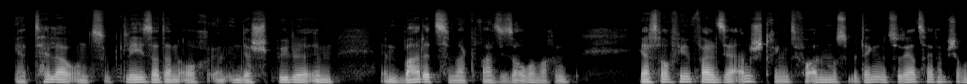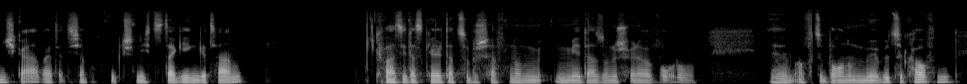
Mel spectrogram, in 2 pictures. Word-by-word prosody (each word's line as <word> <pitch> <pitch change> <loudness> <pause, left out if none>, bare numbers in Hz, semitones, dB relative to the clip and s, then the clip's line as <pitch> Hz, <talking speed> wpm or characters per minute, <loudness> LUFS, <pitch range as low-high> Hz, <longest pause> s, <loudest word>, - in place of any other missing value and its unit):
ja, 95 -2 -4
Teller 115 0 +3
und 100 -2 -3
so - - -2
Gläser 110 0 +3
dann 105 0 +2
auch, 105 -1 -2
äh, - - -10
in 100 +1 -2
der 100 0 +2
Spüle 110 +1 +2
im 105 0 +1 0.5
im 100 -1 -2
Badezimmer 110 -4 +4
quasi 95 0 -3
sauber 95 +2 +1
machen. 100 +2 -4 0.7
Ja, 105 - +6
das 105 0 +2
war - - +5
auf 110 - -9
jeden 125 -1 +2
Fall 110 -2 +5
sehr 110 0 +4
anstrengend. 115 -4 0
Vor - - 0
allem 110 +2 +2
musst 110 -1 0
du - - -11
bedenken, 115 -1 0
zu 110 -3 -2
der 110 +1 +4
Zeit 115 0 -1
habe 110 0 -5
ich 120 - -1
auch 110 -1 -3
nicht 110 0 0
gearbeitet. 105 -3 -3
Ich - - -1
habe - - -5
auch - - -30
wirklich - - -3
nichts 105 +2 -2
dagegen 100 0 +2
getan 95 +3 0 1.3
quasi 105 -1 +2
das 100 0 +1
Geld 100 0 0
da 105 - -1
zu 105 0 -2
beschaffen, 100 0 -1
um 95 -1 -3
mir 95 -2 -2
da 95 0 -1
so 95 0 -6
'ne 95 - -3
schönere 95 0 -3
Wohnung, 95 +1 -7 0.7
ähm, 95 -1 -3
aufzubauen 95 0 -2
und 95 - -1
Möbel 95 +2 0
zu - - -2
kaufen. 110 +1 -1
105 Hz, 200 wpm, -25 LUFS, 95-110 Hz, 1.3 s, Ja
